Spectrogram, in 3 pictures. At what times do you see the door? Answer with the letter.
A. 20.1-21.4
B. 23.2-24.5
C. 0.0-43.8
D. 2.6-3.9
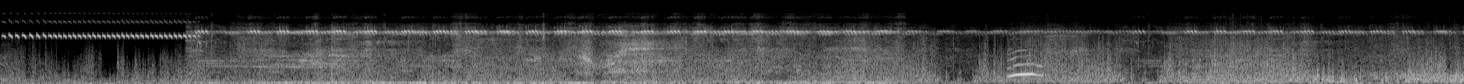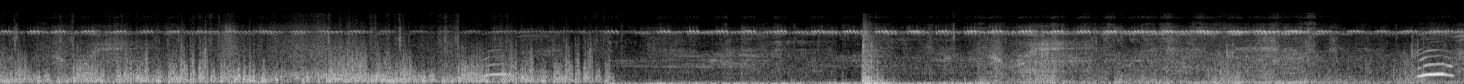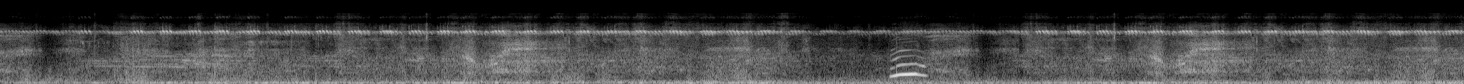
B.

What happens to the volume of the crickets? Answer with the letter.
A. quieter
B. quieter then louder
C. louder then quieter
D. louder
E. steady
B.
